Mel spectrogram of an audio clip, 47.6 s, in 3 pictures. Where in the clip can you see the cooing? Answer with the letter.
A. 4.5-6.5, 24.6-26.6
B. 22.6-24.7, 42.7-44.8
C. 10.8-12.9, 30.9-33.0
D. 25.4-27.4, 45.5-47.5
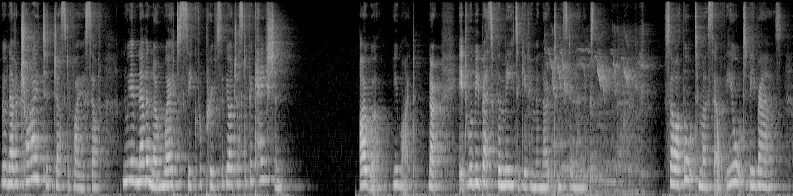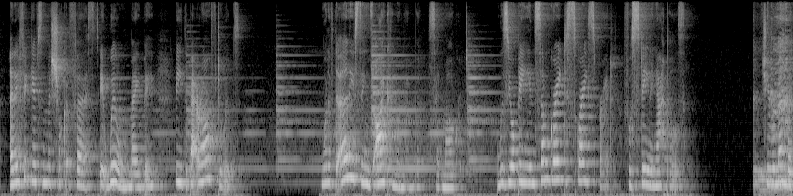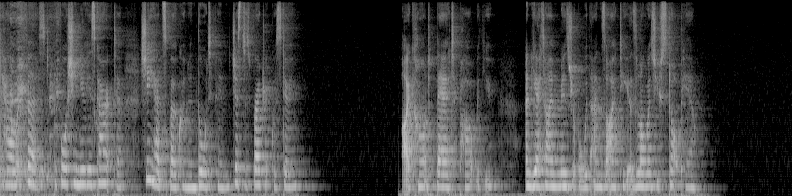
C.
